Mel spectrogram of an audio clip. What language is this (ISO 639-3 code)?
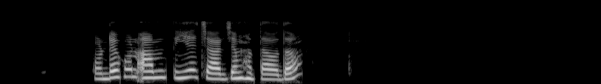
sat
